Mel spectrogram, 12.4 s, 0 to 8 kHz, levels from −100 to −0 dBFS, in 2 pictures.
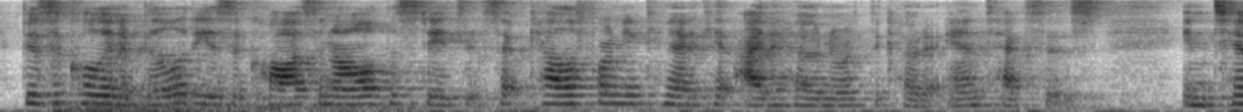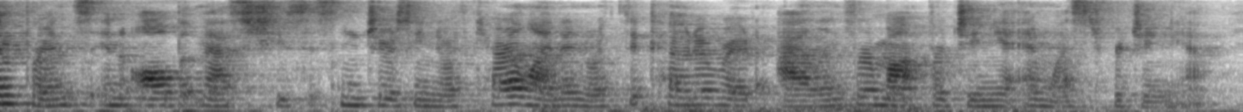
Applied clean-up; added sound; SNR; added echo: none; Thunder; 17 dB; reverberation time 0.8 s.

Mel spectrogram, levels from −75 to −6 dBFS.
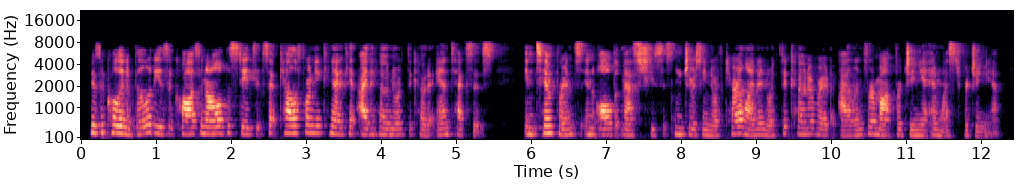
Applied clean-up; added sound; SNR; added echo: neural mask model DeepFilterNet 3.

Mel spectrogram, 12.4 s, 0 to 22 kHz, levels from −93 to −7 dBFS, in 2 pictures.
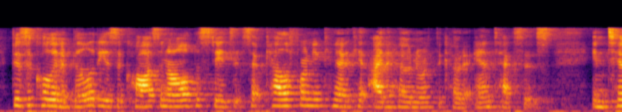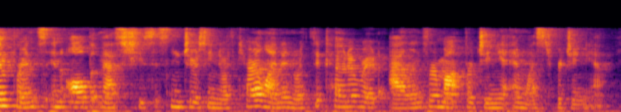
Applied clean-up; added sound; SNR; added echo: neural separator model SepFormer DNS4.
